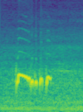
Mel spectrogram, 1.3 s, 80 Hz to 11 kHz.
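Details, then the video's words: Loud-voiced wild local zebra dove used as a trapping lure, recorded 11/8/24: a single cooing phrase, one drawn-out slurred note dropping into a quick run of short rounded coos. "PANCINGAN BURUNG PERKUTUT LOKAL ALAM SUARA BESAR"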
